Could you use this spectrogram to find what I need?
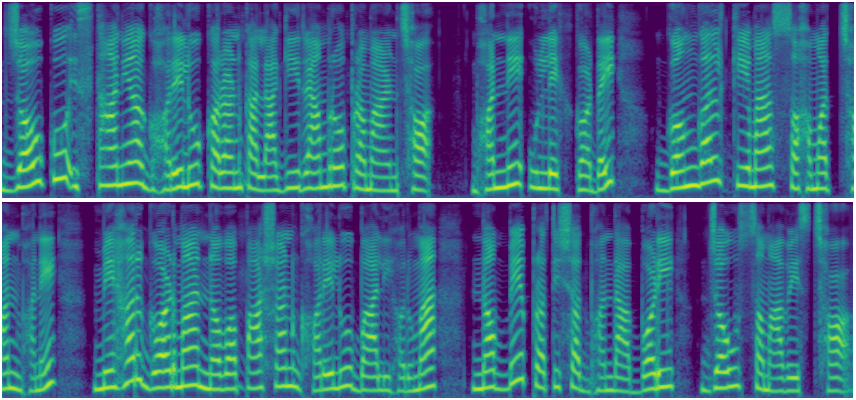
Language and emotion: Nepali, neutral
